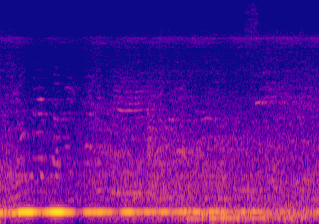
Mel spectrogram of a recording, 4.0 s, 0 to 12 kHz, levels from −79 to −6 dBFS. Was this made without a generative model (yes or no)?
yes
